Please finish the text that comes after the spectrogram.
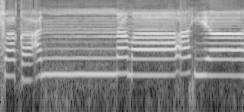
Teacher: Maka huruf mim kita panjangkan boleh 4 sampai 5 harokat. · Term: mad zaiz munfasil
